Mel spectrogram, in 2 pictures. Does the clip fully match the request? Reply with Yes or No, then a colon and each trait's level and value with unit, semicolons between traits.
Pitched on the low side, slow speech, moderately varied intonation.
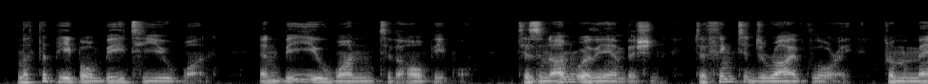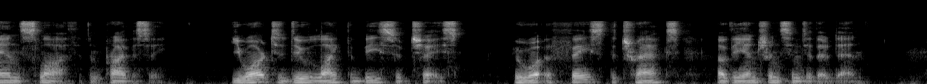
No: very low, 80 Hz; average, 160 wpm; average, 3.6 semitones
